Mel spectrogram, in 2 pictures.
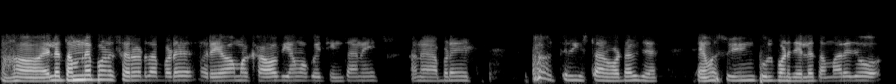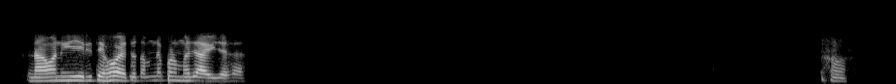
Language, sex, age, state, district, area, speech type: Gujarati, male, 18-30, Gujarat, Anand, urban, conversation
